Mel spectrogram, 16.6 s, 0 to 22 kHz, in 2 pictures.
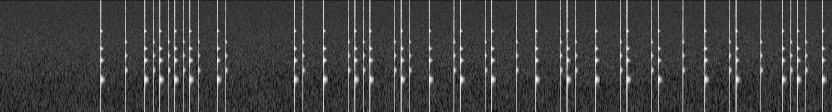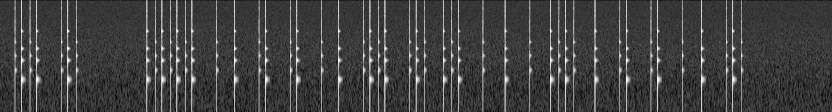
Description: Morse code, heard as a telegraph sounder, hand-sent with a paddle, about 16 wpm. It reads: THE ECONOMIC VOCATION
